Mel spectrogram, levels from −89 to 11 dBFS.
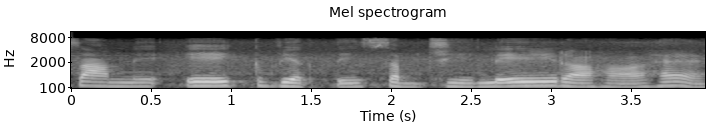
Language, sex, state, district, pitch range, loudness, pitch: Hindi, male, Punjab, Fazilka, 155-185 Hz, -17 LUFS, 170 Hz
